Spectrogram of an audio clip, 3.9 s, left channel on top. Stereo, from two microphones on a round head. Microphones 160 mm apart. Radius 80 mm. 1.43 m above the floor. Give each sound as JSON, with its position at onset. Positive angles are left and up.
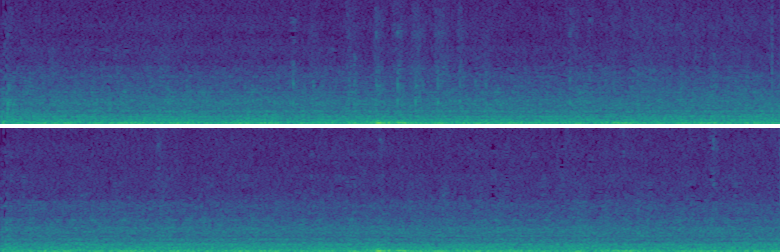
{"t": 1.8, "sound": "breathing", "side_deg": 15}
